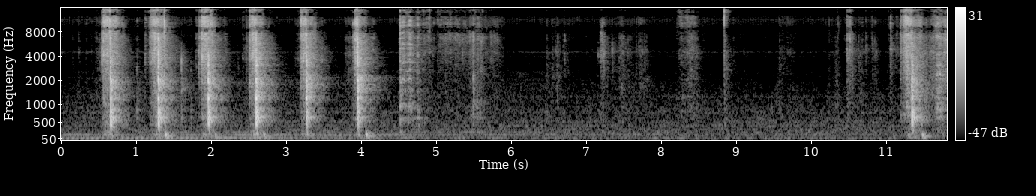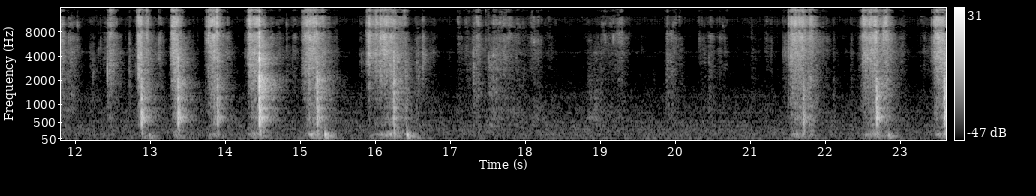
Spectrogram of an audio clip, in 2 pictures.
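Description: A knife julienning vegetables for Jamaican cabbage and saltfish, with quick rhythmic bursts of sharp chops on a cutting board. The runs of strokes are separated by quiet pauses and no voice is heard.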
